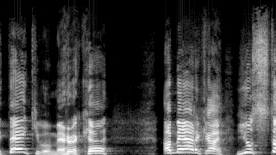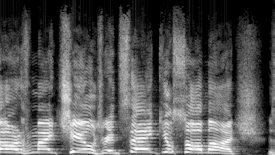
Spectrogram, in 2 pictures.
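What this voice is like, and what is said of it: Put-on Iranian accent. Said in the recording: “Is that an Iranian accent? I don't know. I don't know what Iranians sound like.”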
